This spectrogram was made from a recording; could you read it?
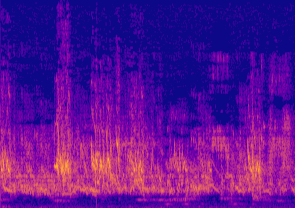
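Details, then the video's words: Close, clear budgie chirps: bright, scratchy warbled notes in quick bursts with brief pauses, and almost no background noise. "budgie chirping sound"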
